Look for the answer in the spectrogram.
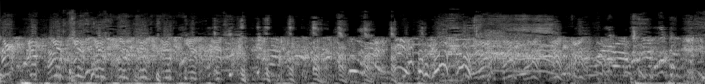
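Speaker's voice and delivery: long, high peals of laughter; real helpless laughter. Real, not acted. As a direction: burst out laughing in relief. Pranked clerk bursts out laughing.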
